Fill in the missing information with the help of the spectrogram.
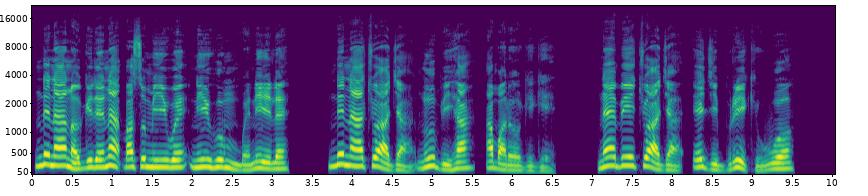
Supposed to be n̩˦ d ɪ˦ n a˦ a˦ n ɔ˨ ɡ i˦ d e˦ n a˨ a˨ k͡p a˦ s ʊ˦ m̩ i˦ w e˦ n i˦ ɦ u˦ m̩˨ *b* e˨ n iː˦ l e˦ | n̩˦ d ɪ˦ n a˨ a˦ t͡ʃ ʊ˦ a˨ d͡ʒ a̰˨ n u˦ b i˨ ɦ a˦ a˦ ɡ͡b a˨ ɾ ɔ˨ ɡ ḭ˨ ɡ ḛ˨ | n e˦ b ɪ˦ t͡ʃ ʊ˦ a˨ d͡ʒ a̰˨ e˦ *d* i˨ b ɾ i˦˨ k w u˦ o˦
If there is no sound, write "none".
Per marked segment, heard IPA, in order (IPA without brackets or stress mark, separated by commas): ɡ͡b, d͡ʒ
